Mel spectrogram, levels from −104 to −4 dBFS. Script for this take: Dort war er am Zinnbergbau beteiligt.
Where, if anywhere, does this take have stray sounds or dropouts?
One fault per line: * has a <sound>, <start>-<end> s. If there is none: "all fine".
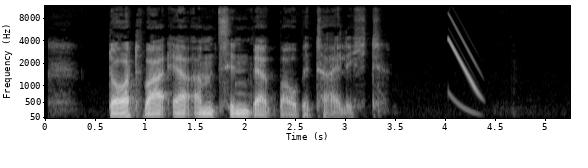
* has a chirp, 4.0-4.4 s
